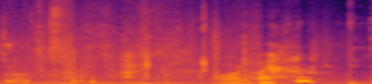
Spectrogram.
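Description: Excited women's voices at a surprise reunion hug: breathy laughter and a greeting of "hi" about one and a half seconds in.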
